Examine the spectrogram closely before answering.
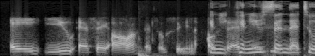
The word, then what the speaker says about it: Ausar: That's spelled AUSAR. That's Osir.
